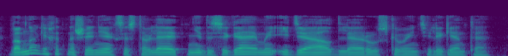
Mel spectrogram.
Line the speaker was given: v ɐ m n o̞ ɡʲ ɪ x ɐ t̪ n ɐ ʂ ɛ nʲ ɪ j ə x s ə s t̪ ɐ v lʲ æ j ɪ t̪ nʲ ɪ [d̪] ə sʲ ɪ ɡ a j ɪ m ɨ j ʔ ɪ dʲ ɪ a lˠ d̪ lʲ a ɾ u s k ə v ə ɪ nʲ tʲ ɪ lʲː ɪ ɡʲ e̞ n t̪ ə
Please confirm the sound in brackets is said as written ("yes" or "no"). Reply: yes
